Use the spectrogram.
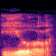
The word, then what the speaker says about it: Iul: One of these names for Jew is Iul, pronounced Yule.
